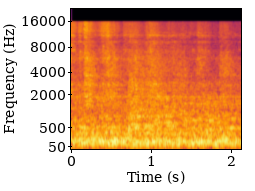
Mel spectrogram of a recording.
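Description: Steady background noise of a large store: a low hum and hiss with no distinct event.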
